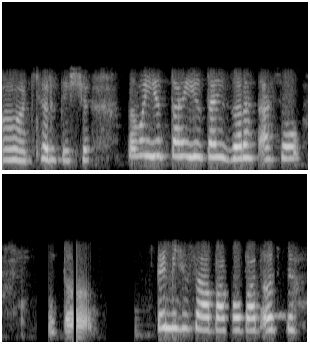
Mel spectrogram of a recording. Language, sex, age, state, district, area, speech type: Kashmiri, female, 18-30, Jammu and Kashmir, Ganderbal, rural, conversation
